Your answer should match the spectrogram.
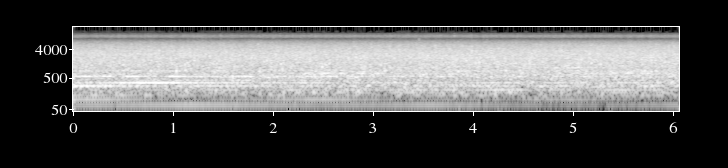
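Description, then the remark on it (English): A steady, dense roar of rushing water from waterfalls in Switzerland fills the whole clip without pause, loud, with no voices. “Swiss Waterfalls”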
